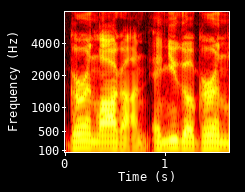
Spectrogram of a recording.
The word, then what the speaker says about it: Gurren Lagann: sub right yeah okay because the way you pronounce gurren lagann you pronounce like log on but the way they say it in the in the dubbed is gurren lagann gurren lagann there's a difference logan not logan but gurren logon and you go girl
